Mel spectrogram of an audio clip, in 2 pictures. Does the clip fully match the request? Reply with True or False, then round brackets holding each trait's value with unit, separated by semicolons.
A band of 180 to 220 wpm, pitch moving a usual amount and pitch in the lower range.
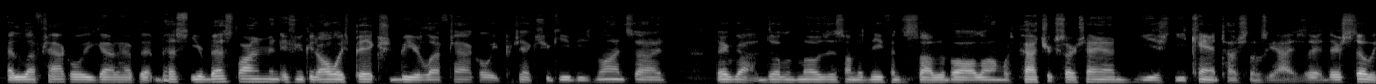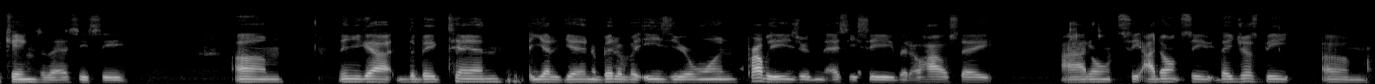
False (195 wpm; 1.6 semitones; 115 Hz)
